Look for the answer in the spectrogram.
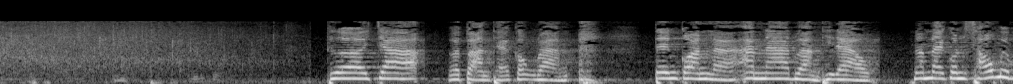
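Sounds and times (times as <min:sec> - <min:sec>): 
audience round of applause: 0:00.0 - 0:02.9
speech: 0:03.3 - 0:05.9, 0:06.6 - 0:10.1.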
